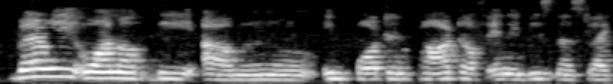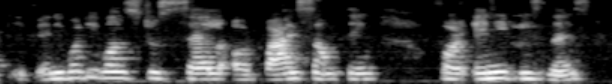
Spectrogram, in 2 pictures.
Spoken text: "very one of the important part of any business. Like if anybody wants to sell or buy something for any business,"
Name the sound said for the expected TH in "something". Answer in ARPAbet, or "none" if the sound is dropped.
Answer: T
